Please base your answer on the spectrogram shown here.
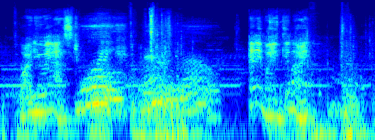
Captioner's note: computer voice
